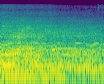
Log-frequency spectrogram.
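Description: Street traffic: a motor vehicle's engine running on the road, a steady low hum.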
